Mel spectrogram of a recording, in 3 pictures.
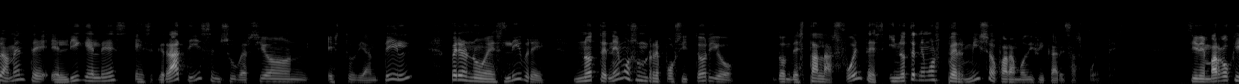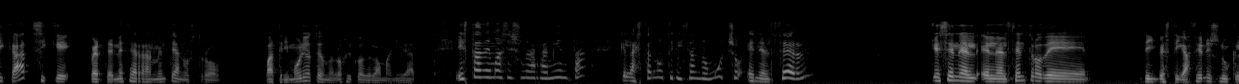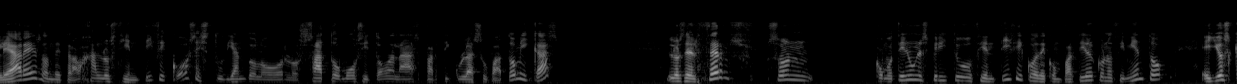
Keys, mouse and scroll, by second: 6.7-7.1 scroll down 2, 8.3-8.8 scroll up 2, 9.9-10.3 scroll up 2, 12.1 click.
